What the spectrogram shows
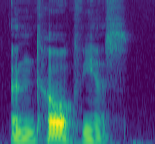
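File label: "An t-Ògmhios", Scottish Gaelic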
